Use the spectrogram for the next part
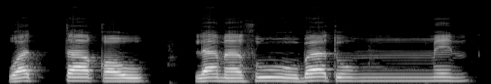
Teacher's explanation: سا کو پڑھتے وقت زبان تھوڑی سی باہر نکالیں گے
